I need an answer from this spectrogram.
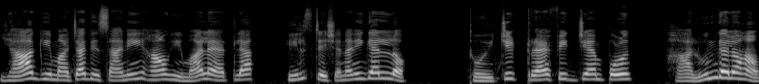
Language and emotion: Goan Konkani, surprised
